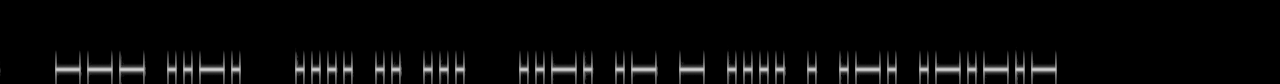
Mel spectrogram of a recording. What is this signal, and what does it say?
Morse code, heard as a keyed tone, about 15 wpm, 700 Hz. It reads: OF HIS FATHER.
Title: Sentences from Top 1500 Words 15wpm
